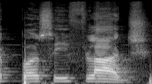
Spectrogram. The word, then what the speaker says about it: persiflage: Daily vocab booster की series में डे 44 का आज का हमारा पहला वर्ड है पर्सफ्लाज। इसमें आर साइलेंट होता है पर्सफ्लाज।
